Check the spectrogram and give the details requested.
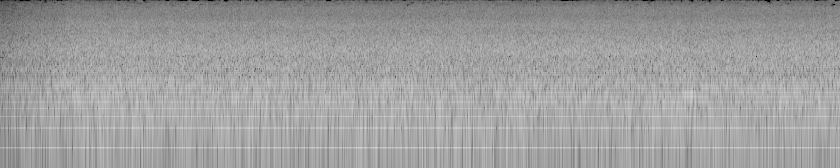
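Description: Heavy monsoon rain pouring down on paving and foliage, a dense, even hiss that swells up over the first second and then holds steady.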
